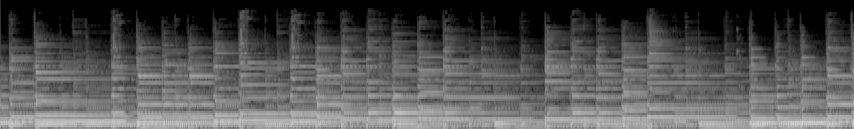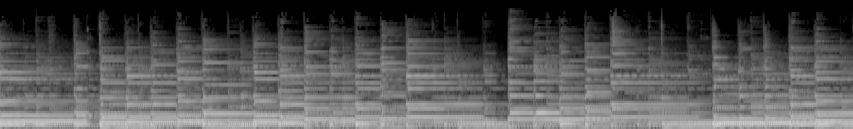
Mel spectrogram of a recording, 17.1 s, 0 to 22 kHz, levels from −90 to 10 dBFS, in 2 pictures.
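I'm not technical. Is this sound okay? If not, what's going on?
No, there's one small glitch: a single sharp click at 12.16 seconds. That's most likely dropped samples, where a handful of tiny slices of the recording, a fraction of a millisecond's worth, went missing, so the sound jumps abruptly and snaps.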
